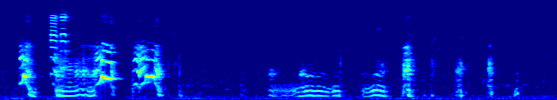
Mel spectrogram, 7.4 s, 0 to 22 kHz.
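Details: Bluetick Coonhound puppy, 12 weeks old, from Polk City, Florida, encountering an opossum and a frog; a few loud harsh barks up front, then a string of shorter lower yelps and grumbles spaced unevenly over several seconds.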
